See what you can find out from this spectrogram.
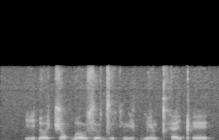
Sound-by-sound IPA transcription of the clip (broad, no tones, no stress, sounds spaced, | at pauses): i ɗ ɤ t͡ʃ ɔ ɓ ɤ u̯ z ɯ u̯ d͡z ĩ t͡s mʲ ɛ u̯ ɡ͡b ẽ u̯ kʰ ɛ i̯ pʼ e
